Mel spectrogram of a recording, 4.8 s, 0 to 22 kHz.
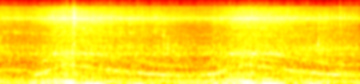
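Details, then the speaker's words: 2012 Chevrolet Prisma 1.4; each throttle blip and acceleration while driving brings a thin chirping whistle that rises and falls with revs over the engine note; chirp when revving, cause unknown. "Quando ele anda também na aceleração, ele faz esse piado, ó."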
